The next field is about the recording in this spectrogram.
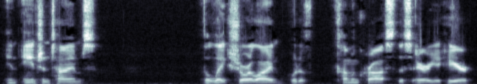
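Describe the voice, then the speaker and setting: A man with a fairly low voice talks over a screen recording, earnest and speculative, stacking up claims with "obviously". The delivery is a casual, unscripted voice-over made at a home desk. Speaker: video host.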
